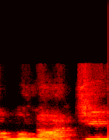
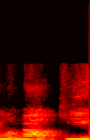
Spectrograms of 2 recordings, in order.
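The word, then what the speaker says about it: monarchy: नहीं है, लुई 16, ये मोनार्ची नहीं होता है, मोनार्की होता है, ठीक है, इसे बेटा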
